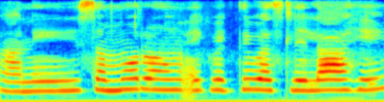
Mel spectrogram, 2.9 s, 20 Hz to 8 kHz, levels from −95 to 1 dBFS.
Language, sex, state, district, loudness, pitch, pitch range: Marathi, female, Maharashtra, Pune, -16 LUFS, 275 Hz, 265-280 Hz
